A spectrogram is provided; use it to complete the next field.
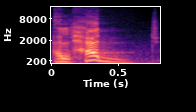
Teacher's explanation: عندما وقفت على الجيم انقطع صوت الجيم انحبس الصوت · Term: حرف شديد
